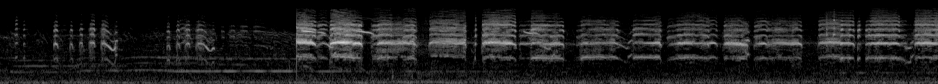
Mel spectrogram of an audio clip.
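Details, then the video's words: Red-wattled lapwing calling: loud, strident, rasping notes repeated in a fast insistent series of about three per second, after a quieter opening of a few stuttered shrill bursts over a faint steady tone. "tatiri bird! red wattled"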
